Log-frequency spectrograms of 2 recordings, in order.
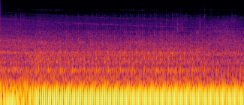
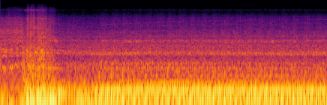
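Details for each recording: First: Kenworth cabover diesel truck at fast idle and throttle: deep, even rumble with no stumble or burble, check engine light out after running diesel clean through and letting it warm; owner guesses a gummed or stuck injector cleared itself. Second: Kenworth cabover diesel started with its original ECM temporarily swapped in as a test; not charging, low voltage. Cranks and catches, then settles into a low, uneven idle with an irregular stumble; still stutters, not much different.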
